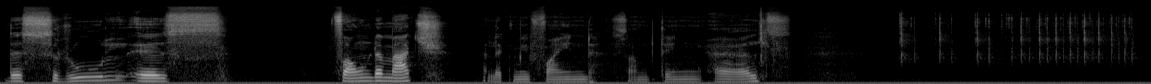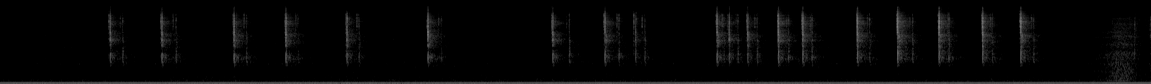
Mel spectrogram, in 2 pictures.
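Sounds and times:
computer keyboard key clicks: 9.0s - 11.4s, 18.7s - 22.0s.

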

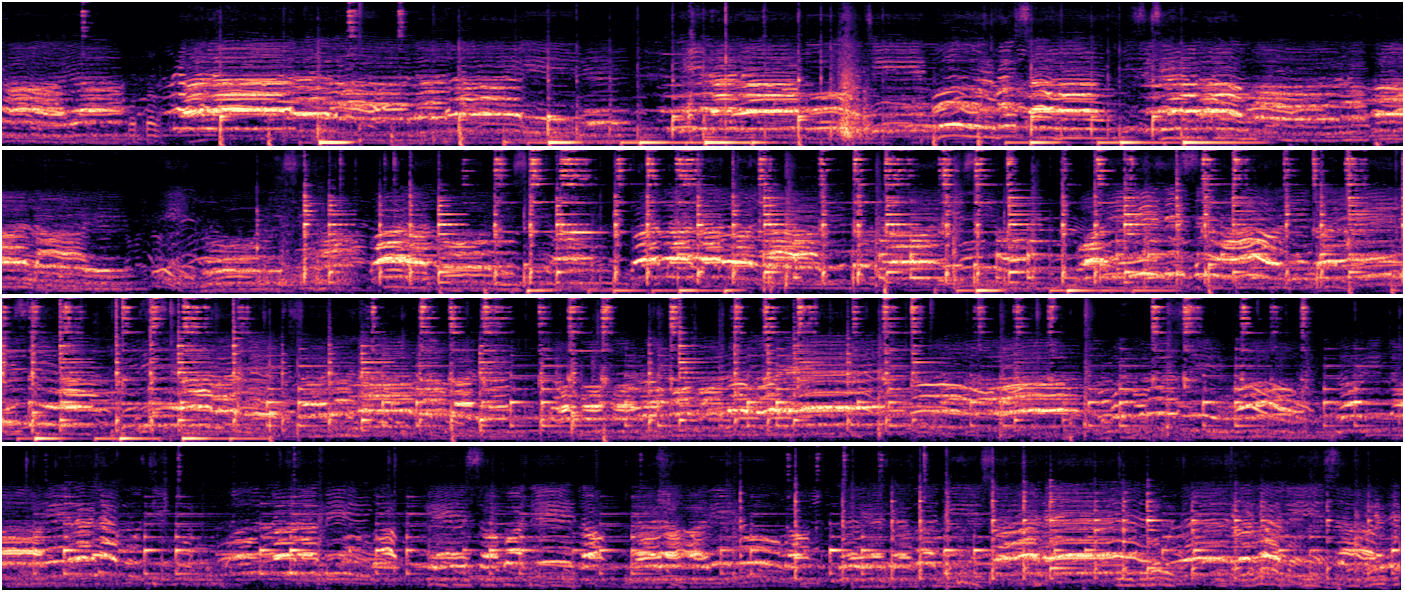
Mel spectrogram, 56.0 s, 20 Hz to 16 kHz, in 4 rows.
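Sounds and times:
children singing chanted melody: 0.0s - 56.0s
hand drum low beats: 3.1s - 8.3s, 17.0s - 36.8s
hand cymbals ticking: 3.2s - 8.3s, 16.6s - 44.2s, 47.9s - 56.0s.

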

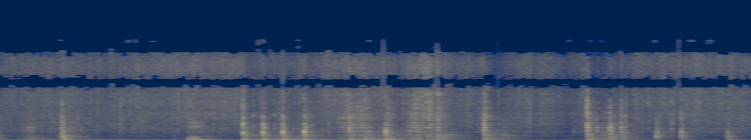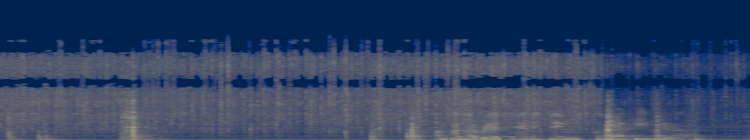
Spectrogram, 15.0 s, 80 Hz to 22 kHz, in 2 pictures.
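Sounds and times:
frying sizzle: 0.0s - 15.0s
wooden spatula scraping and knocking pan: 2.4s - 5.3s, 5.9s - 9.2s, 11.2s - 12.1s.

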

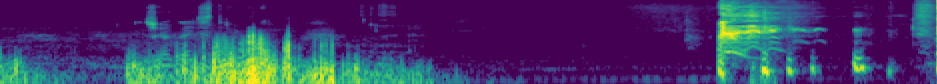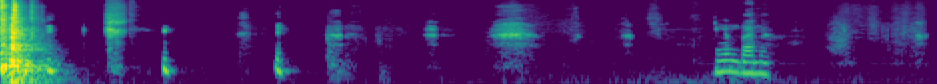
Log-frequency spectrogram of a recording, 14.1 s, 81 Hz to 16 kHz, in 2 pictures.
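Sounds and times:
loud thump: 7.0s - 7.6s.

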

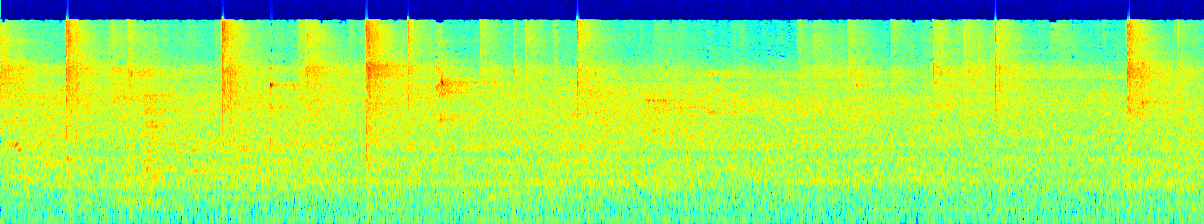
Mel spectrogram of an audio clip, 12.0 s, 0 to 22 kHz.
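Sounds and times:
racket striking shuttlecock: 0.0s - 1.4s, 2.1s - 6.0s, 9.3s - 10.6s, 11.2s - 11.8s
echoing hall background noise: 0.0s - 12.0s.

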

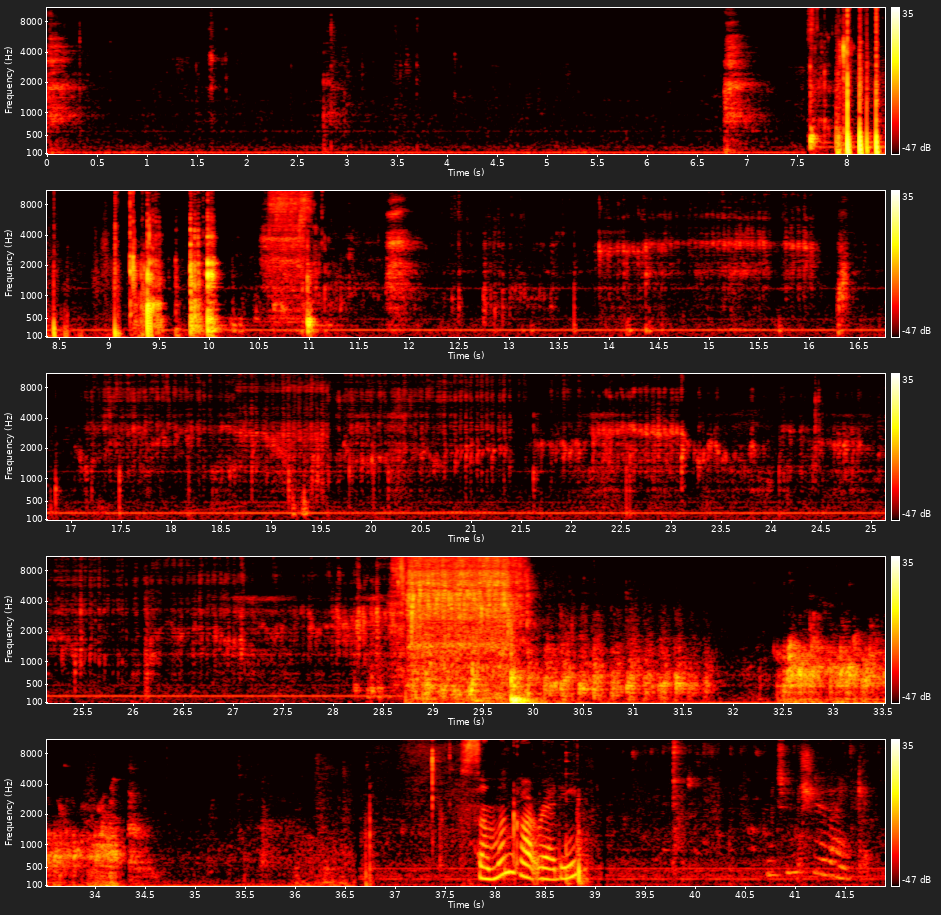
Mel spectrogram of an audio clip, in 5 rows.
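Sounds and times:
toothbrush scrubbing teeth: 12.5s - 29.5s.

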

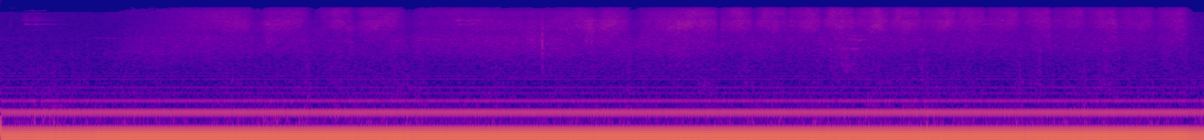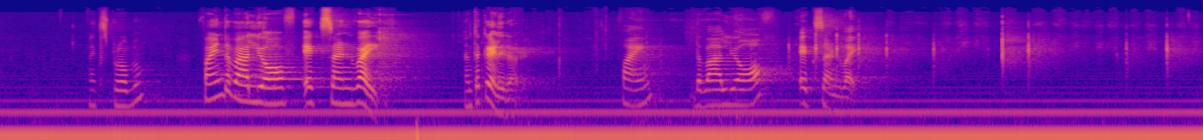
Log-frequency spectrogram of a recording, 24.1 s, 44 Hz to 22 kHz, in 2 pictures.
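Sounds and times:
electrical mains hum: 0.0s - 24.0s
duster wiping chalkboard: 1.2s - 12.0s, 19.0s - 24.0s.

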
